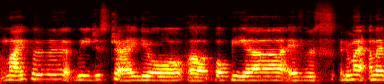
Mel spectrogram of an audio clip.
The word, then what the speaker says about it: popiah: So, Michael, we just tried your Popiah. It was, am I pronouncing it correctly?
